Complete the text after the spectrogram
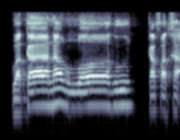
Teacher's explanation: lamnya Allahnya dibaca tebal karena harakat di depannya fathah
